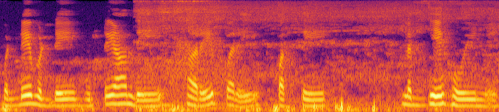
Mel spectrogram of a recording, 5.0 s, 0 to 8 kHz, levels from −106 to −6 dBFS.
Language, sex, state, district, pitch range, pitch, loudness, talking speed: Punjabi, female, Punjab, Pathankot, 170-220 Hz, 180 Hz, -16 LUFS, 120 wpm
